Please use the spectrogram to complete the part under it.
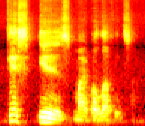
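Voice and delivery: low, slow, subdued declaration; understated voice of God. Retold or imitated. Preacher closing on God's words from heaven, understated slow declaration. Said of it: "why would that voice from heaven cry".

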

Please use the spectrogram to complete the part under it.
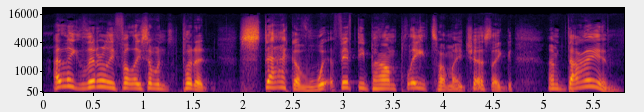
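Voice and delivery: normal talking voice

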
